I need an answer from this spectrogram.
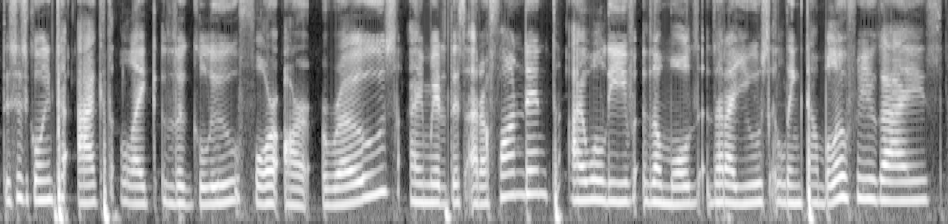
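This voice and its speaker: A woman's voice: mid-range voice, fairly even intonation, unhurried, hardly any pauses, dry recording. A woman narrating a how-to baking tutorial in an informal way, with a slight lisp and whistling s. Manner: addresses viewers informally as you guys. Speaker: baking video host.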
